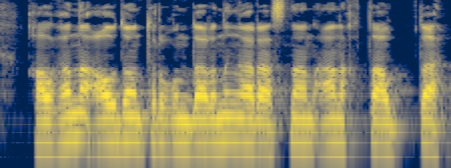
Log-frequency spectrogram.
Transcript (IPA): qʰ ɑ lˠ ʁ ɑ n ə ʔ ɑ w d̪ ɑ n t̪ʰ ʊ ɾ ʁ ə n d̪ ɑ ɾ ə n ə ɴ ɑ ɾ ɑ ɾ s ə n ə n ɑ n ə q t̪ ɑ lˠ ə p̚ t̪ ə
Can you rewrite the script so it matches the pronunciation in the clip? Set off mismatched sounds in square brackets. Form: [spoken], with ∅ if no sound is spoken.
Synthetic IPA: qʰ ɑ lˠ ʁ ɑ n ə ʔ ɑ w d̪ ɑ n t̪ʰ ʊ ɾ ʁ ə n d̪ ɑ ɾ ə n ə ɴ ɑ ɾ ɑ [∅] s ə n [ɑ] n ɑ n ə q t̪ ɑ lˠ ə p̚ t̪ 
